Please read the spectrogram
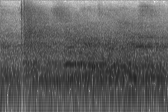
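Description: A badminton racket strikes a shuttlecock once, a sharp hit about a quarter second in with a short echo in the sports hall. Voices talk in the background.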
